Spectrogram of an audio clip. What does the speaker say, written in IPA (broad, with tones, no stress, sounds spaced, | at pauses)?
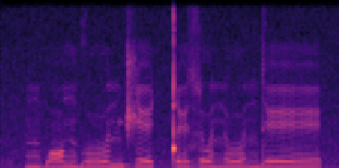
m b ɔ˨˩˦ ŋ ɡ ʊː˨˩˦ n d͡ʒ e˥˨ ǃ ɪ˨˩˦ z ʊ˥˨ n ʊː˩˧˩ n d eː˥˨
